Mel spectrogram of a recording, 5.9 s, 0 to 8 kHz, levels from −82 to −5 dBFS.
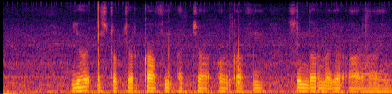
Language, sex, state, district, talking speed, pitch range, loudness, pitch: Hindi, male, Madhya Pradesh, Dhar, 110 wpm, 95-105 Hz, -20 LUFS, 100 Hz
